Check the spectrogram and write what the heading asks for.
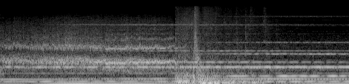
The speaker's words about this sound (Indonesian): Lalu, bus tiba-tiba berhenti karena sepertinya menabrak seorang pengendara ojek.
